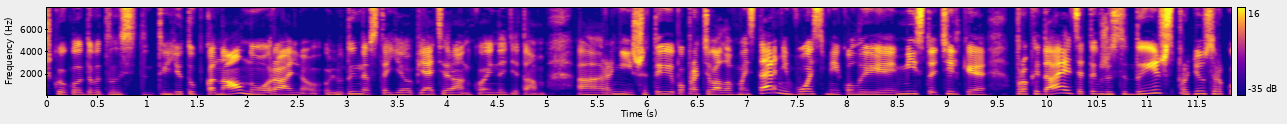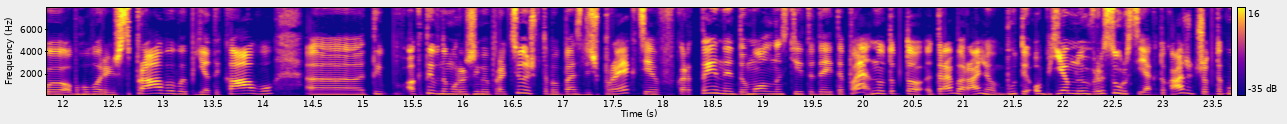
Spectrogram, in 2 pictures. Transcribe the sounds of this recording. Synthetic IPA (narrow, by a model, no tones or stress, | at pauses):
t͡ʃkɔjʊkɔlˠɪd̪ɪʋɪt̪ɪlˠɪsʲt̪ʋʲijːʊt̪ubkɐnɑlˠnuɾeɑlʲnɔ̰lʲʊd̪ɪnɐwst̪ɐjɛɔpʲjatʲiɾɑnkʊɐinɐdʲḭt̪ɑ̰mɾɐnʲiʃɛt̪ɪpɔpɾɐt͡sʲʊʋɑlˠɐwmɐjst̪ɛrnʲiʋːɔsʲmʲikɔlˠɪmʲist̪ɔtʲilʲkɪpɾɔkɪd̪ɑjet͡sʲːɐt̪ɪwʒɛsed̪ɪʃspɾɔdʲusɔrkɔjʊɔbɦɔʋɔɾʲʊjeʃspɾɑʋɪʋɪpʲjɛt̪ɪkɑʋʊ | t̪ɪɐ̰kt̪ɪwnɔmʊɾeʒɪmʲipɾɐt͡sʲujeʃʋ̥t̪ɛbɛbɛzʲlʲit͡ʃpɾɔɛktʲiwkɐrt̪ɪnɪd̪ɔmɔʋlenɔsʲtʲit̪ɐd̪ɛit̪epɛnut̪ɔpt̪ɔt̪ɾɛbɐɾeɑlʲnɔbut̪ɪʔɔbjɛmnɔjʊʋɾesursʲijɐkt̪ɔkɑʒʊtʲʃt͡ʃɔb̚t̪ɐku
